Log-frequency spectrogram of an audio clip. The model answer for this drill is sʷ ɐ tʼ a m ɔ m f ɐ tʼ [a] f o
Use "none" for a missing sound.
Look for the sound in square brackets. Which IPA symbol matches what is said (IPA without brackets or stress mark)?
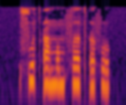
ɐ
